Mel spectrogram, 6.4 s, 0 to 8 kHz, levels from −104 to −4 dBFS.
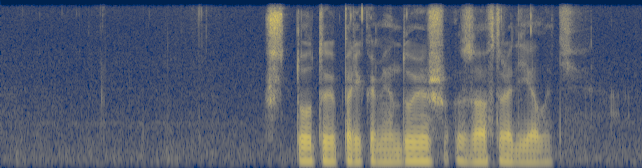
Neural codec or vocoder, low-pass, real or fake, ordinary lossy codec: none; 7.2 kHz; real; none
